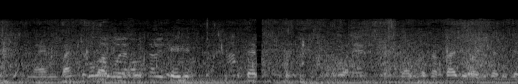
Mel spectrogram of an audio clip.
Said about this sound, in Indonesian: 8 Maret 1965, di tengah malam buta, saat air laut tenang, Ketiga sukarelawan itu mendayung perahu untuk mengamati tempat-tempat penting yang akan dijadikan objek sasaran.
